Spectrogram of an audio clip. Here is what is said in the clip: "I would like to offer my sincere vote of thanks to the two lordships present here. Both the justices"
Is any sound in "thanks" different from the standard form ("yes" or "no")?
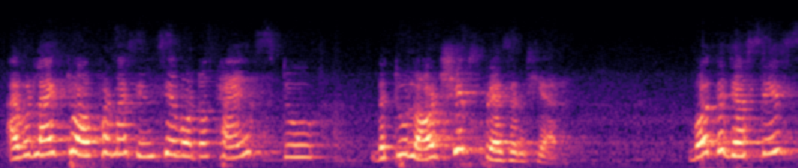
yes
